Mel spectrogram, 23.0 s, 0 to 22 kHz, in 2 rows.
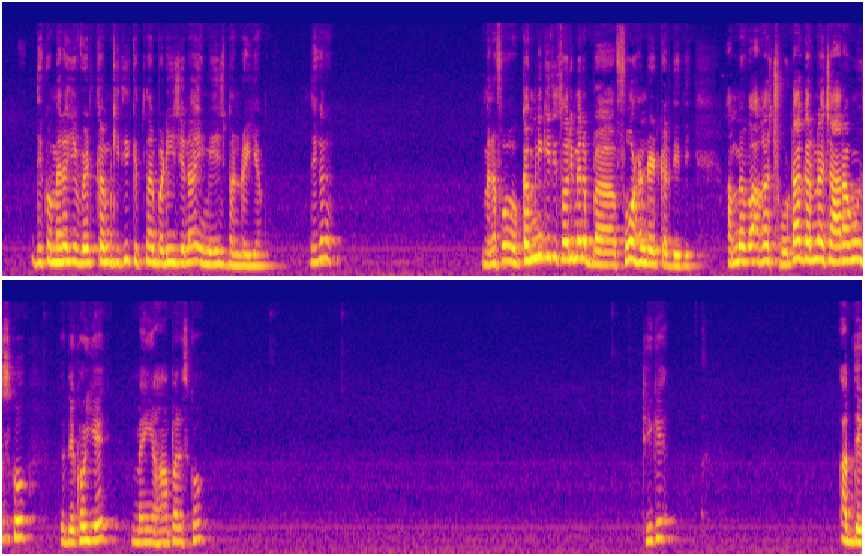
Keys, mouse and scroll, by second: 9.6 ctrl+z, 12.0-22.0 drag.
